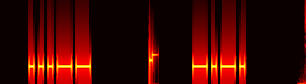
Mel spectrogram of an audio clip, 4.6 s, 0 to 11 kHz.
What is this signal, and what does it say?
Morse code, heard as a keyed tone, about 17 wpm, 700 Hz. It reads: 3 C
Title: Single Letter-Number Alt - Rapid-Fire 17wpm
